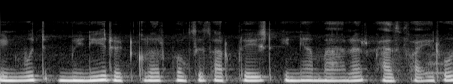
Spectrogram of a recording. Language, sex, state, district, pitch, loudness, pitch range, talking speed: English, female, Punjab, Kapurthala, 180 Hz, -14 LUFS, 175-185 Hz, 185 wpm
